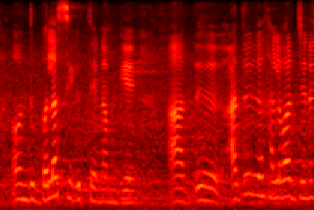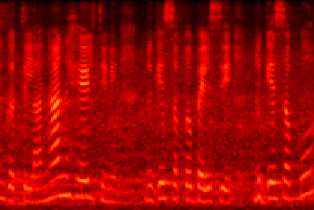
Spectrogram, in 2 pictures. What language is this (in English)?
Kannada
